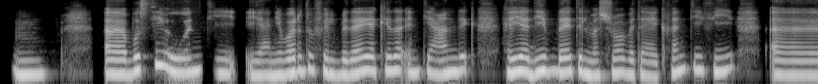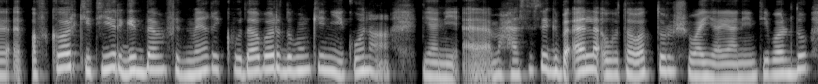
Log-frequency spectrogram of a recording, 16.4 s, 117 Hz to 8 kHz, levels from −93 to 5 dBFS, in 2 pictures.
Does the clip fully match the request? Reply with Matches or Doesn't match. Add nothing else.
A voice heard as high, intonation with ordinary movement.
Matches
